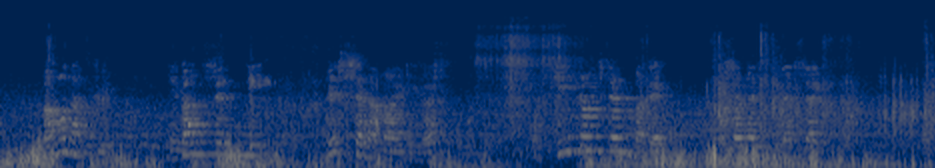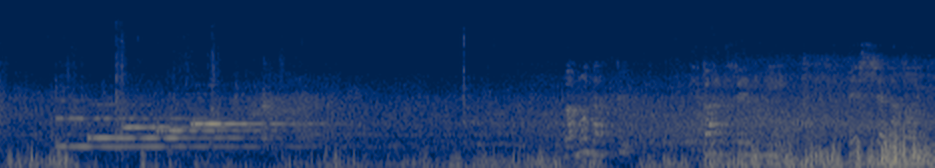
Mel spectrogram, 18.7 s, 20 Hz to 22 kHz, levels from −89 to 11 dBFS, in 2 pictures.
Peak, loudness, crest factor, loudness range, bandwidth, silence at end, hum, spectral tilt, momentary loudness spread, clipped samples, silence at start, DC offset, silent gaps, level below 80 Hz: -26 dBFS; -49 LUFS; 24 dB; 8 LU; 16.5 kHz; 0 s; none; -5.5 dB/octave; 16 LU; under 0.1%; 0 s; under 0.1%; none; -62 dBFS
